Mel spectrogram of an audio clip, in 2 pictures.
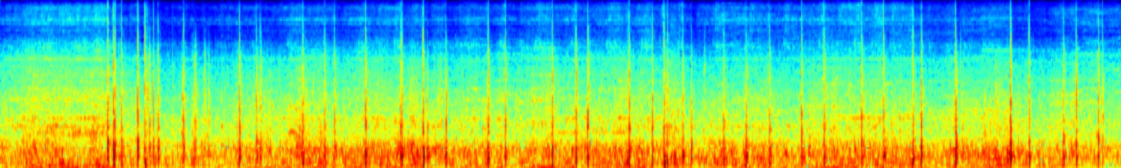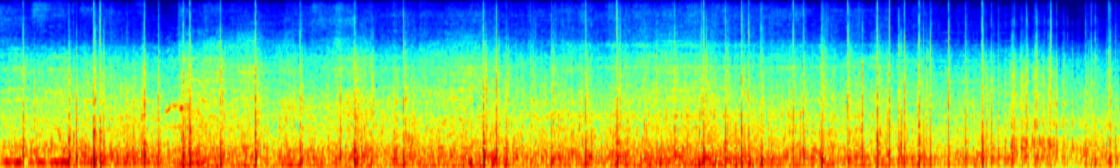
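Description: Fireworks display: a dense, unbroken run of bangs and crackles from shells bursting, over a steady low rumble.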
